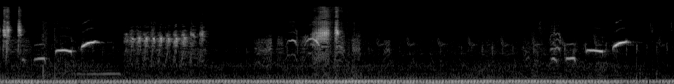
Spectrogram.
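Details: Rufous-capped babbler song, played as a lure to trap wild birds: short whistled notes, some rising, mixed with buzzy bursts over a low hum.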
